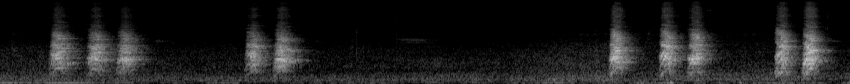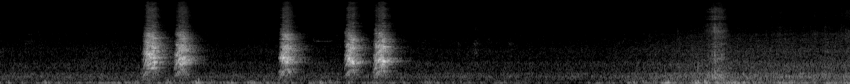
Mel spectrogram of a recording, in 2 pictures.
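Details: German Shepherd puppy in India barking for the first time: about a dozen short, sharp barks in quick bursts of two or three, with pauses of one to two seconds between bursts.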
